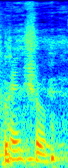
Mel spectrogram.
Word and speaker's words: kensho: I'm learning so many things, including Concha. So, no. Is it Kensho? Kensho. Oops. Kensho.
